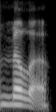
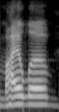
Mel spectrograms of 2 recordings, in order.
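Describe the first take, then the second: First: The first syllable sounds like 'mill'. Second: The first syllable does not sound like 'mill'. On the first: The speaker calls it right. "it is Milla like millions" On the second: The speaker calls it wrong. "I will probably still say Mila"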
